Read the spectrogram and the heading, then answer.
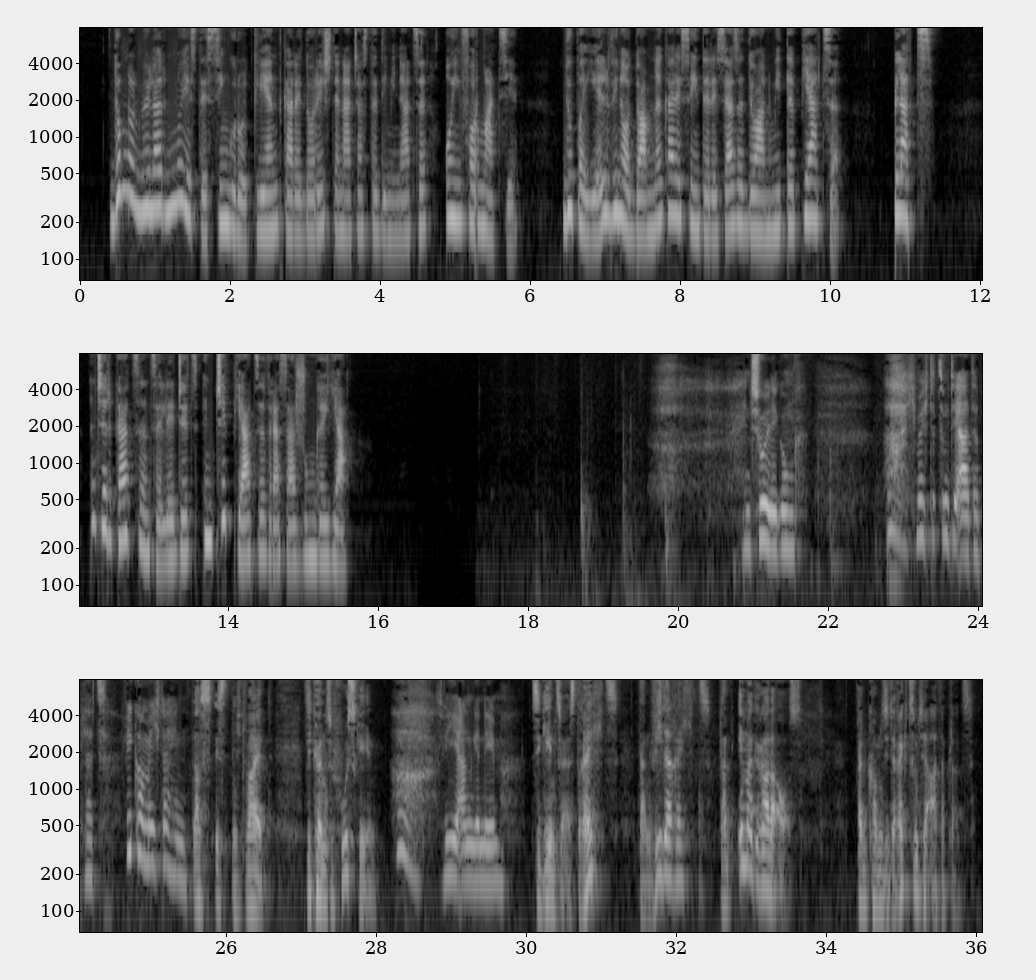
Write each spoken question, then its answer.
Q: Încercați să înțelegeți în ce piață vrea să ajungă ea.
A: Doamna caută așadar piața teatrului.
